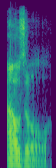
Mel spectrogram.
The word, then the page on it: ouzel: British English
